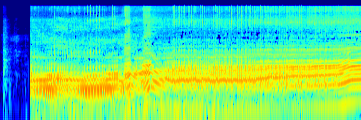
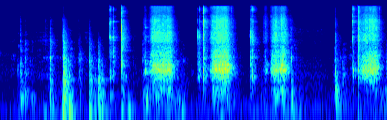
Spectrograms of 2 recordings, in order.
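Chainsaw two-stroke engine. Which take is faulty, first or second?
first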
